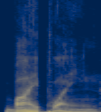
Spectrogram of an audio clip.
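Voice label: "biplane", spoken word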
